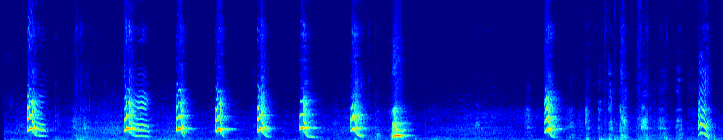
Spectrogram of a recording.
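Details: A giant Alaskan Malamute puppy gives a run of high, yelping barks that drop in pitch, about one per second, while playing hide and seek and teasing his Husky sister from his favourite hiding spot.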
